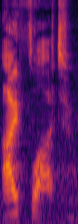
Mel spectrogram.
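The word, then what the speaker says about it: Uitvlugt: it's got a really funny name uh it's pronounced iflot u-i-t-v-l-u-g-a-t yeah i don't yeah that looks like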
